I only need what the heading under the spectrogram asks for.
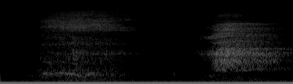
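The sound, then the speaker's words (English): Two slow, deep breaths, a long airy breath in followed by a breath out, taken during a standing breathing exercise in a classroom brain break. A steady low hum sits underneath. “Now breathe in and raise your hand above your head. Breathe out and put your hand down.”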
